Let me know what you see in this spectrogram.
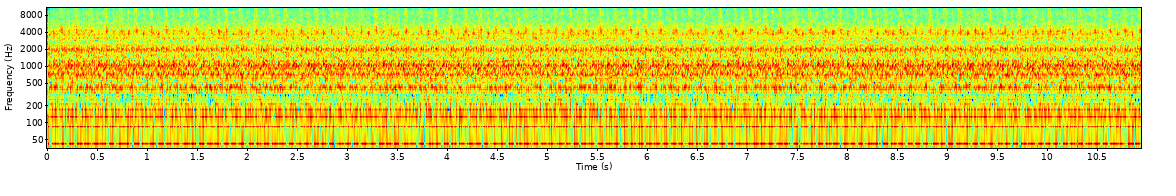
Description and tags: A bus is standing while it's motor is on. I'm recording the sound.
This recording was made with a Zoom H2.
vehicle, zoom-h2, h2, motor, coach, driving, fuel, automatic, zoom, static, standing, car, bus, cars, drive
